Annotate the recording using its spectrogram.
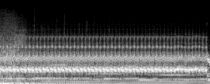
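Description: A loud, steady electric buzzing sound effect, a rapid crackling hum from an electricity attack, with low music notes moving underneath.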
